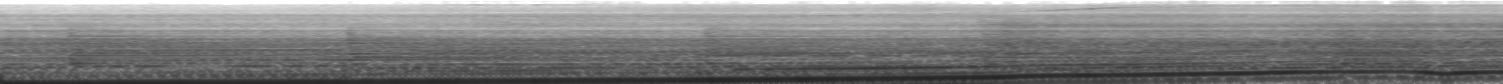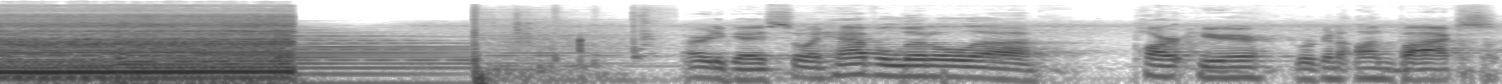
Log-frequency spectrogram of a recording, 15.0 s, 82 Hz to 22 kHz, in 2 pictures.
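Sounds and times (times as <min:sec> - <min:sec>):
diesel truck engine revving: 0:00.0 - 0:09.0.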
